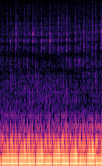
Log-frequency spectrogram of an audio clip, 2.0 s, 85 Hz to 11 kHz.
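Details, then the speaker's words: Car with freshly swapped 540/6 engine idling: deep, steady burble with even pulses, no ticking or knocking; healthy smooth idle after the swap. "this thing is just idle it's awesome so good I love this bar"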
